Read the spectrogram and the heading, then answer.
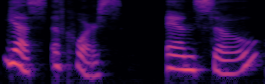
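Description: A woman playing a confident, sharp-witted newspaperwoman in 1940s radio drama style, brisk and wry in manner. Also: medium pitch, animated. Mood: inquisitive.

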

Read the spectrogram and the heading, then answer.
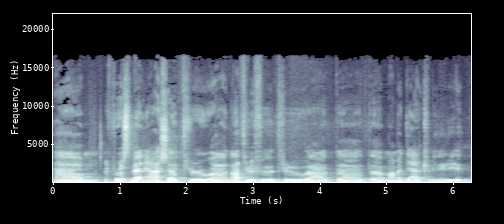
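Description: A man co-hosting a podcast, chatting casually in halting, hesitant phrases. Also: a little high, level tone. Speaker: podcast host. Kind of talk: casual chat. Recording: roomy, distant mic, background noise.

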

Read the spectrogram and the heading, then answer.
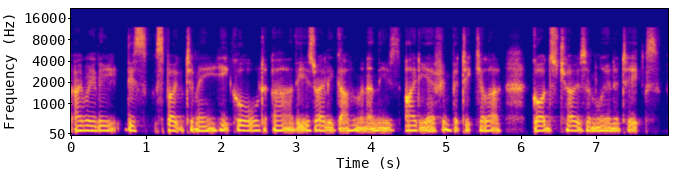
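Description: A middle-aged woman hosting a solo commentary podcast, talking in an earnest, indignant way with halting restarts. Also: low-pitched, creaky, dry recording. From Australia. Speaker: podcast host.

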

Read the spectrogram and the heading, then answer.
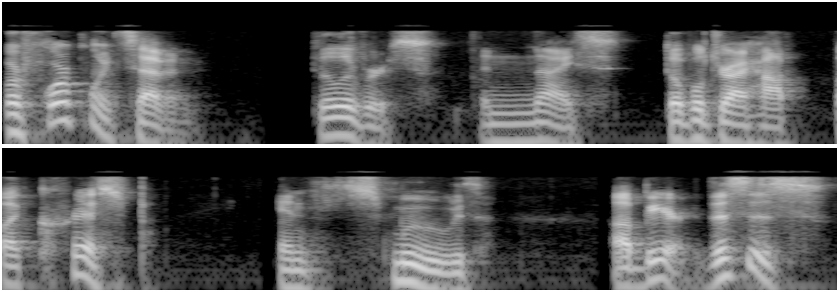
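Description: A man co-hosting a podcast, chatting casually in an animated, rambling way. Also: lowish voice. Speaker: podcast co-host. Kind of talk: casual pop culture and beer chat. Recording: dull, lo-fi podcast audio.

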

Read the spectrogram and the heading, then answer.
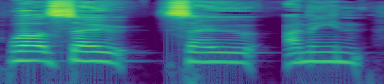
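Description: A man's voice: high-pitched, completely flat delivery, slow pace, smooth, no echo, clean studio sound. A man hosting a podcast, chatting casually and explaining things in a rambling, enthusiastic way. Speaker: podcast host. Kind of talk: casual podcast chat about plays.

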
